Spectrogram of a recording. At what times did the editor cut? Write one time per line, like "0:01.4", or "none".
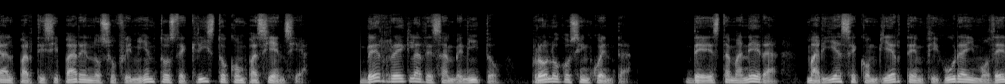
0:06.8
